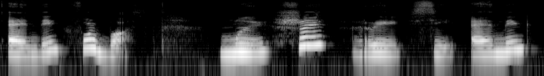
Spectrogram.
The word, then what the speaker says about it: мыши: And dear friends, do you hear how I pronounce мыши? We write ending e, but I pronounce it like ы, because sh is always hard, and yeah, we can't pronounce it soft.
